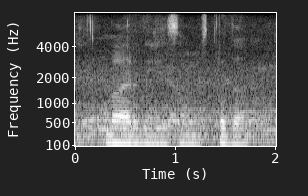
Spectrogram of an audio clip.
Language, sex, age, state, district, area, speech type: Sanskrit, male, 30-45, Kerala, Thiruvananthapuram, urban, spontaneous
